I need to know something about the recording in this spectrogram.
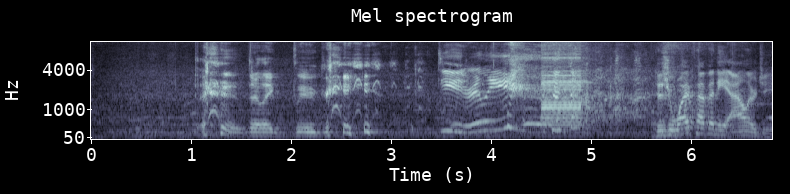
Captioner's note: laughs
